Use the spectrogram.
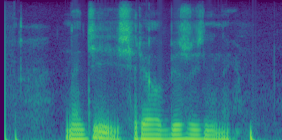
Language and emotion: Russian, neutral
